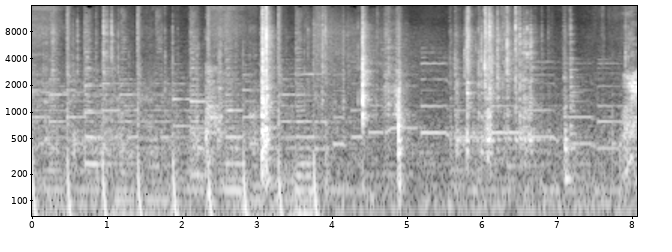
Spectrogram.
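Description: Quiet background music with a few sharp clicks and light rustling from Pokémon trading cards and their plastic packaging being handled, the loudest clicks about three and five seconds in.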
